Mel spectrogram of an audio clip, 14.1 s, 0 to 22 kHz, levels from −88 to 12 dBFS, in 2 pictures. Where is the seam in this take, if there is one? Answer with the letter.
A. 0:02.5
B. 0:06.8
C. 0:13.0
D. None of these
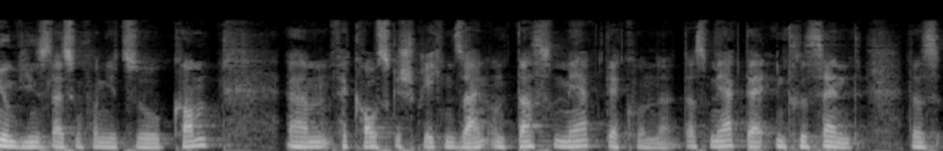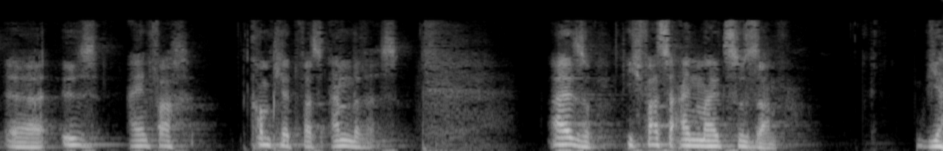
A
